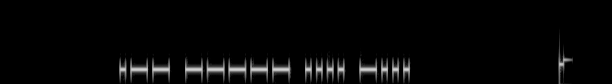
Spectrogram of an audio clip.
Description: Morse code, heard as a keyed tone, about 22 wpm, 700 Hz. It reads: W0HB
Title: USA Call Signs - 3x Character Spacing - 22wpm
